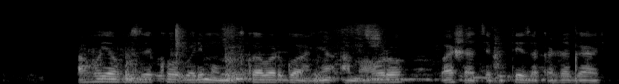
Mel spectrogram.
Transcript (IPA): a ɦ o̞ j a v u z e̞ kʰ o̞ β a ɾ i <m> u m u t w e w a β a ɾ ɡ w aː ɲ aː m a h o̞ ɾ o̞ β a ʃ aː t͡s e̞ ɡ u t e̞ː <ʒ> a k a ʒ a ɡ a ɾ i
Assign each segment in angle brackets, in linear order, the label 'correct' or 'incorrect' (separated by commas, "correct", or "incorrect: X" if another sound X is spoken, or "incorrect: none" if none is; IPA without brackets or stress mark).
correct, incorrect: z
